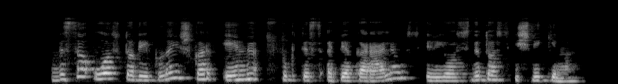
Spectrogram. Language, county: Lithuanian, Klaipėda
